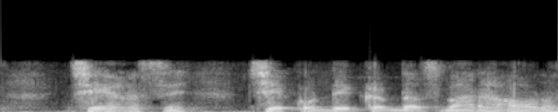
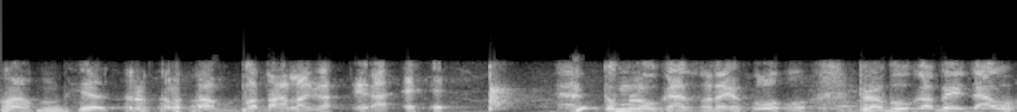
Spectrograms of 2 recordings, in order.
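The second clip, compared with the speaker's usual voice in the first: laughing; 8 semitones higher than usual. Acted. Messenger reports, laughing too.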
